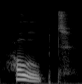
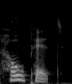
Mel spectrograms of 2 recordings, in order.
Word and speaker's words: hoped: hoped liked you see I pronounced T at the end hoped it's not hop it yeah and the third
